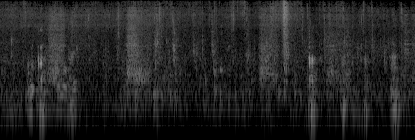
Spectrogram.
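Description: pig grunting

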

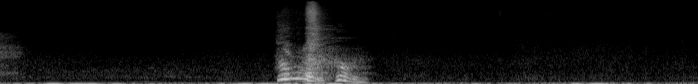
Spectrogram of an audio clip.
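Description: sneeze

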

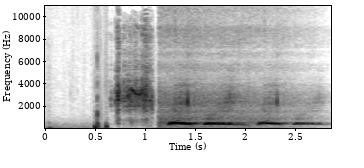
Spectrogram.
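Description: pigeon cooing

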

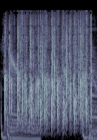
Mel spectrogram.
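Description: applause sound effect

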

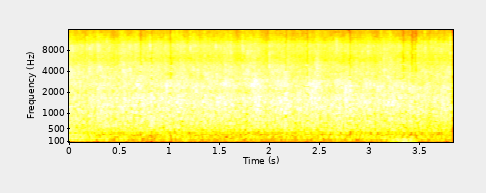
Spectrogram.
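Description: audience applause

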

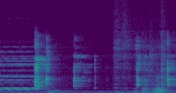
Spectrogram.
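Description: telephone ringing

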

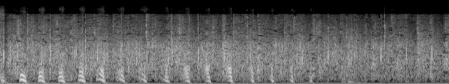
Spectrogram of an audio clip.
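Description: applause

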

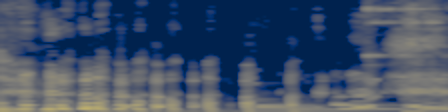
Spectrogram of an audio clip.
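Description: chicken clucking

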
